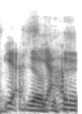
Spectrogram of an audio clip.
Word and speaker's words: YAF: Is that how it's pronounced? – Yes. YAF. So YAF is a right-wing student group.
